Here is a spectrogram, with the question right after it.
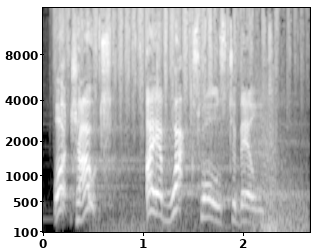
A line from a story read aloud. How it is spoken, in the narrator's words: an architect bee, who told him in a stern voice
